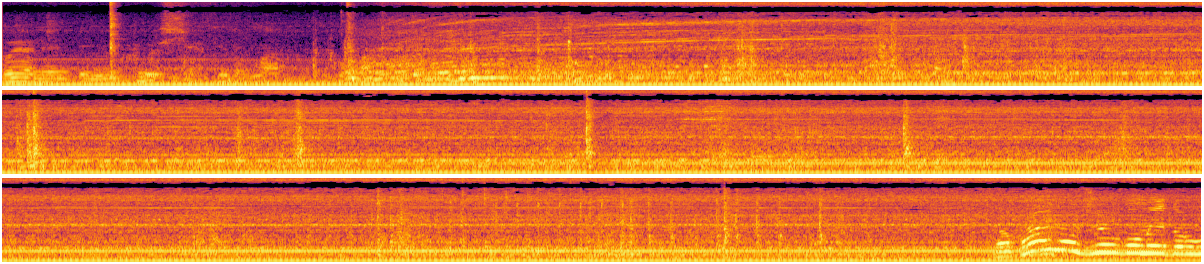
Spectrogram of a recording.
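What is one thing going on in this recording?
A spinning cable knocks and rattles against a metal drain.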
